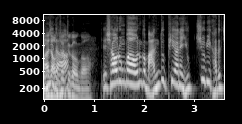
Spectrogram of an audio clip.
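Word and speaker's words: 小笼包: 처음 먹을 곳은 그 우리 발음은 소룡포 고 그 샤오롱바오 라바 하죠 날 달 자야죠 뭐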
